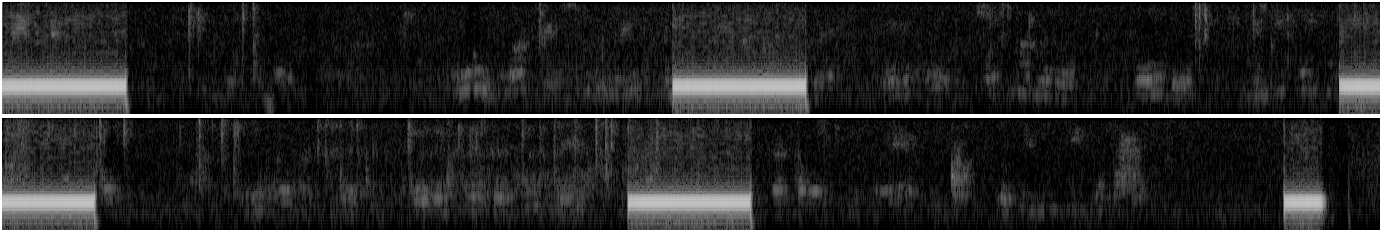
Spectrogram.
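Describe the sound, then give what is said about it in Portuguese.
Telephone busy signal: a steady mid-pitched tone about one second long repeats five times at regular intervals of roughly five seconds, with only faint murmurs between tones. “Alô? O número está ocupado.”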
